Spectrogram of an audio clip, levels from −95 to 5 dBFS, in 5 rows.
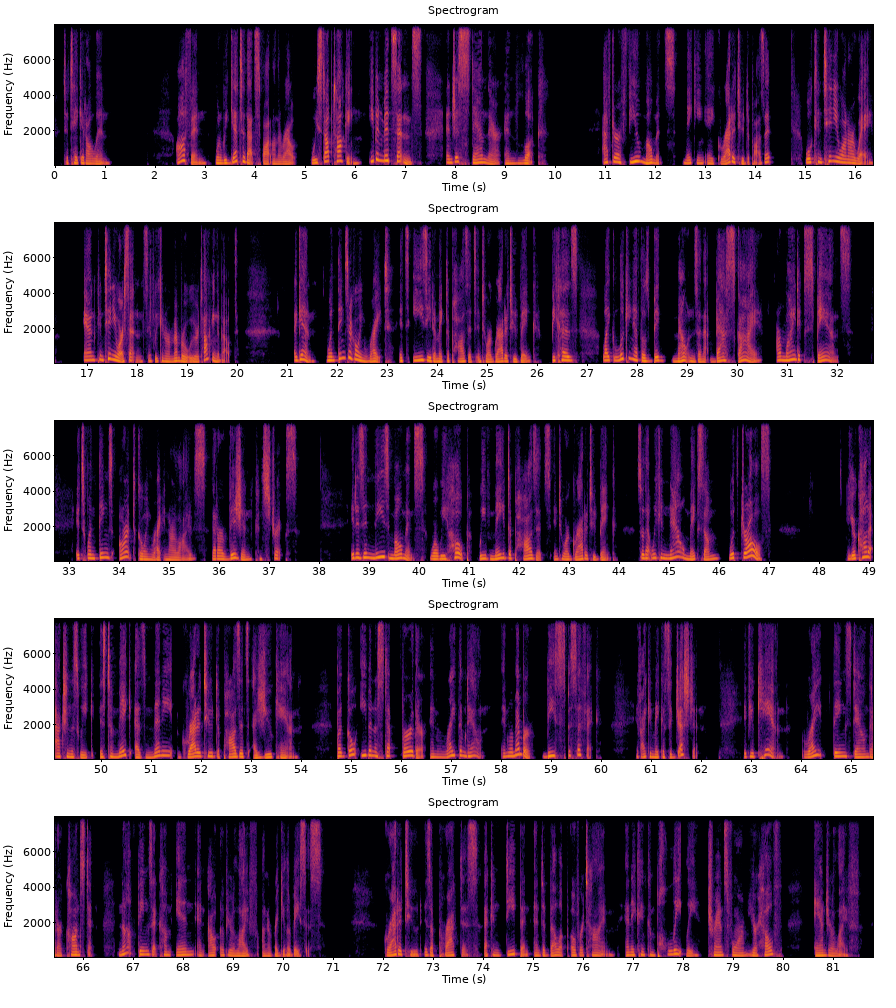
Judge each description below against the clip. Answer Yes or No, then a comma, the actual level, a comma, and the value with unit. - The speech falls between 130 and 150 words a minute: Yes, average, 145 wpm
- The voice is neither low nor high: Yes, medium, 170 Hz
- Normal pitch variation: No, wide, 6.4 semitones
